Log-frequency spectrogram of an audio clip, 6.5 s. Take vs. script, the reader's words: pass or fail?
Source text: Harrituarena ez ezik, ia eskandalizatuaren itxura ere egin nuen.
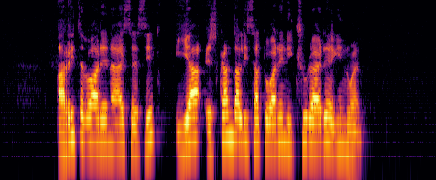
pass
